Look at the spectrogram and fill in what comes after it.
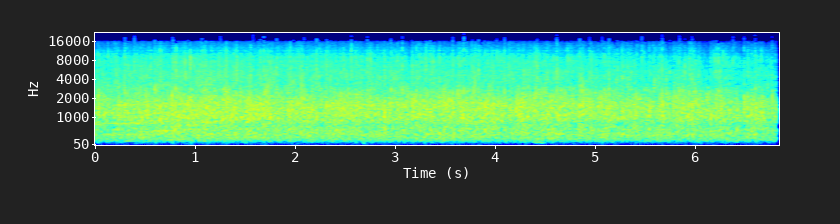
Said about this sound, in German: Applaus.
